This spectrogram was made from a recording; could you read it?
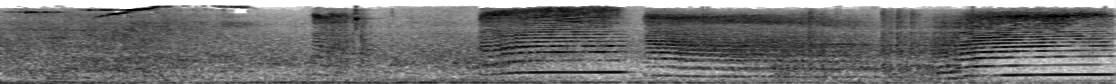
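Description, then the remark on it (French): A gym entrance door gives an odd, drawn-out squealing noise: several wavering, high-pitched whines, the longest bending in pitch, over a steady low rumble. No one speaks. “C'est la porte d'entrée du club de gym. Hein. Faut pas se mépondre, même si elle fait un drôle de son.”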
